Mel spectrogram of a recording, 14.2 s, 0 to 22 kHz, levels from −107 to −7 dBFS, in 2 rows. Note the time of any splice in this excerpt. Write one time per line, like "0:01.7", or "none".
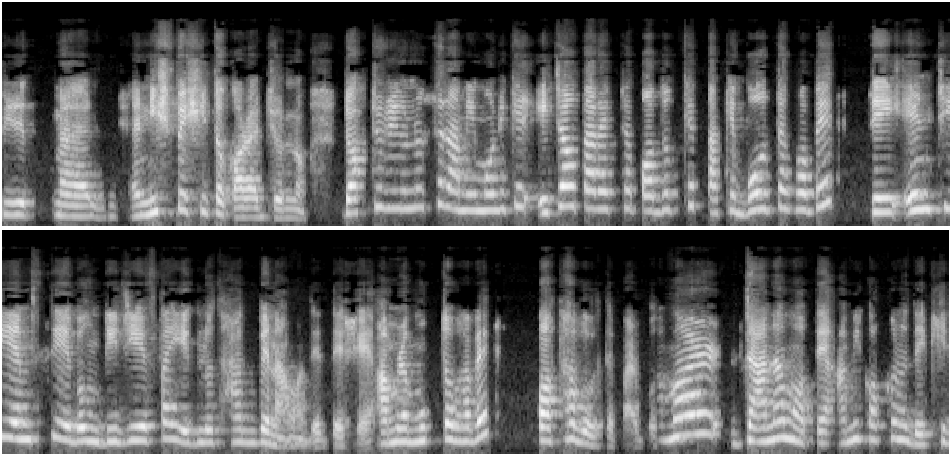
0:12.1

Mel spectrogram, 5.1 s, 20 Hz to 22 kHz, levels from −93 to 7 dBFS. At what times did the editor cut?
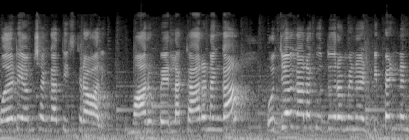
none

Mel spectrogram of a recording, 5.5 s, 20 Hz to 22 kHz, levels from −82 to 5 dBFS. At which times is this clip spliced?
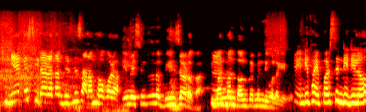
0:01.9
0:04.5

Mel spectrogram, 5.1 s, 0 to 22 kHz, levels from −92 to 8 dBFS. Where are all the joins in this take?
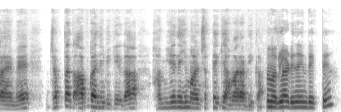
0:04.0

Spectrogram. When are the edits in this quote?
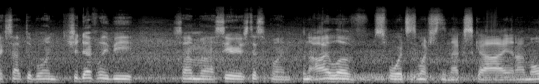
none

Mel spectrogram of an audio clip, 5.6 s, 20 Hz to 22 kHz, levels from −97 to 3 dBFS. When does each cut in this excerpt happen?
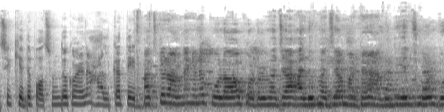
0:01.7

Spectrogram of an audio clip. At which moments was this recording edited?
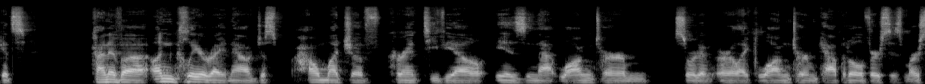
0:02.8

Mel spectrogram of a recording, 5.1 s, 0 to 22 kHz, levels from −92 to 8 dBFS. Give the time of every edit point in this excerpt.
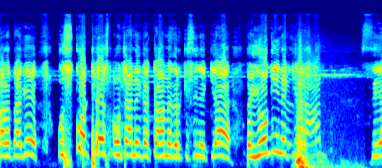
0:04.0

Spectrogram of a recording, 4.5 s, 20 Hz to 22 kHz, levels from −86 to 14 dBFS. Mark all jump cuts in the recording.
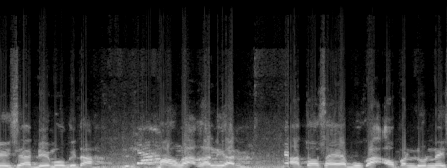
0:02.7

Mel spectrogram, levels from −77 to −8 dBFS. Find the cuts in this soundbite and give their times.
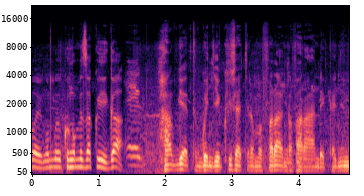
none

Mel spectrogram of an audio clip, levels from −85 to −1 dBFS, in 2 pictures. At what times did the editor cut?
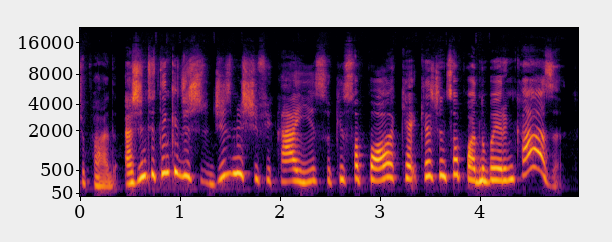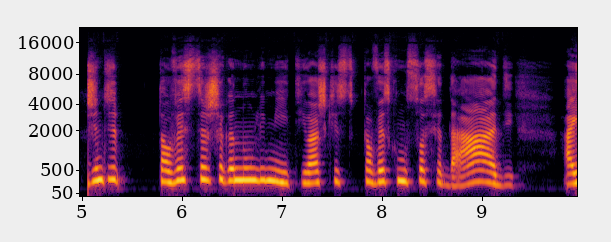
0:05.1

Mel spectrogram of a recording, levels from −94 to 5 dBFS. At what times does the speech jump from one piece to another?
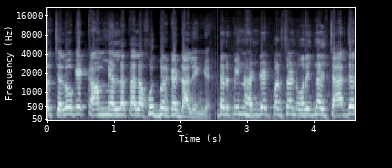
0:02.5

